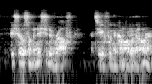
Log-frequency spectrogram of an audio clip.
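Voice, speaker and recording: A put-on character voice, raspy, delivered at a very fast pace. There's a slight echo on the recording. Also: man. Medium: game stream. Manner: calm, clipped, serious.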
